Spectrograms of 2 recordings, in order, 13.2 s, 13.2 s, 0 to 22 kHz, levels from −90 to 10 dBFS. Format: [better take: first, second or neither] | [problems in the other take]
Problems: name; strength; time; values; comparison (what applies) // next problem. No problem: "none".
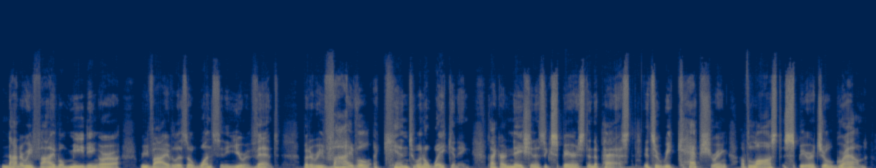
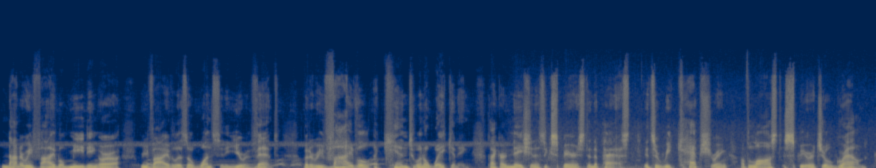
first | animal sounds; faint; throughout; 25 dB below the speech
